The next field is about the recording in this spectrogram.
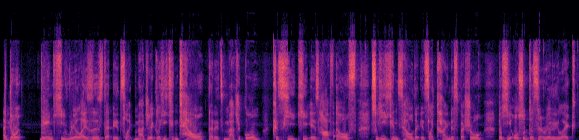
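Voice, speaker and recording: A woman playing a tabletop game, casually narrating her character's actions while thinking aloud in a halting way. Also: extremely low pitch, expressive, a little mellow.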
